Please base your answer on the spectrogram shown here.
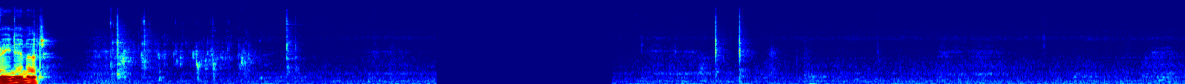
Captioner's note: silence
